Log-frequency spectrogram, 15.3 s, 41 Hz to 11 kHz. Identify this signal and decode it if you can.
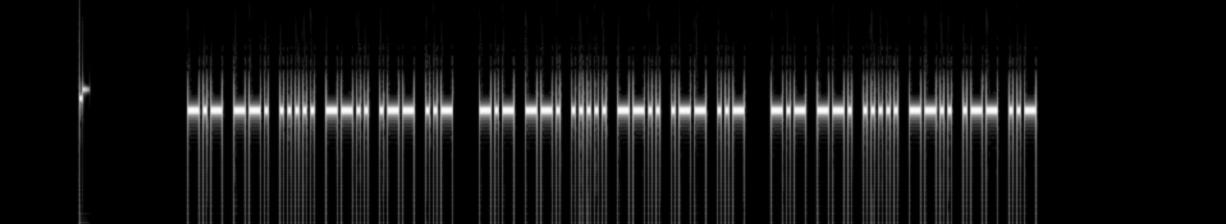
Morse code, heard as a keyed tone, about 25 wpm, 700 Hz. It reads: KG5ZWU KG5ZWU KG5ZWU
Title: USA Call Signs Repeated 3x 25wpm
